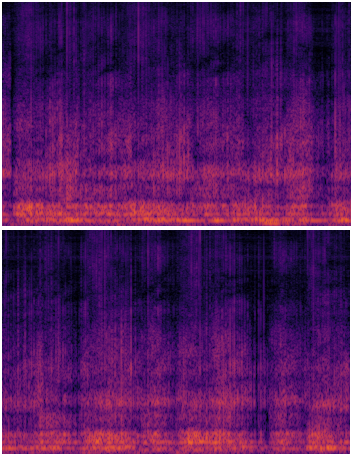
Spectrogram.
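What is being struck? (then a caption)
Foam microphone windscreen. Single long pink nail tips scratch the black foam windscreen of a desktop microphone. The result is a steady, muffled rasping and rustling, heavy in low rumble with little brightness, swelling and easing in waves over about nine seconds.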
